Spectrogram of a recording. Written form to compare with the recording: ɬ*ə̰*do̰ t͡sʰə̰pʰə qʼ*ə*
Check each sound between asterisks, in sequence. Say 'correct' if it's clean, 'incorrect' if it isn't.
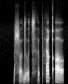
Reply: incorrect, incorrect

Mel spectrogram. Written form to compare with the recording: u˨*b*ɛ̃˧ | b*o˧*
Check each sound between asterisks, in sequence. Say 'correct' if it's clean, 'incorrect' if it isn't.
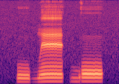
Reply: correct, correct

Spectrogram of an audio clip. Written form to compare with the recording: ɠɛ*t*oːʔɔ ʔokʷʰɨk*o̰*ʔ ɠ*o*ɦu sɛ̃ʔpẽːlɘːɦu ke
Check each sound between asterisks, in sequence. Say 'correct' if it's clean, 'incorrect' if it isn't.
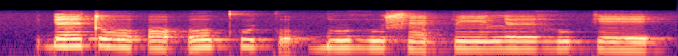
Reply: correct, correct, incorrect

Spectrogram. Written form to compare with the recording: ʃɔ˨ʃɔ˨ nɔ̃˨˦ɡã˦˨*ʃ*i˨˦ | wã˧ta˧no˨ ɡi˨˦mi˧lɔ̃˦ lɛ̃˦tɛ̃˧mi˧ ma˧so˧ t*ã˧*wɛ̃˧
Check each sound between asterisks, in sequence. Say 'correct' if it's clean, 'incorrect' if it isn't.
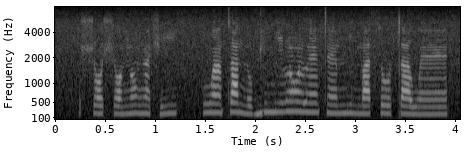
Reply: correct, incorrect

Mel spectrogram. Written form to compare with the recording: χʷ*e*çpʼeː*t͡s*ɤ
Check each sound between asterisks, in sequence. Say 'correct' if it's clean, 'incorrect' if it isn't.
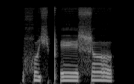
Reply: correct, incorrect

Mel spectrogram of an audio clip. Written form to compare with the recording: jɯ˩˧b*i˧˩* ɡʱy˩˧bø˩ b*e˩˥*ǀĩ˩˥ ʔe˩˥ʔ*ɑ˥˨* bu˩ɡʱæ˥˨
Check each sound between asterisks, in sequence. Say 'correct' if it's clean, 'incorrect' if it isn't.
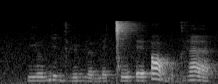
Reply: correct, incorrect, correct

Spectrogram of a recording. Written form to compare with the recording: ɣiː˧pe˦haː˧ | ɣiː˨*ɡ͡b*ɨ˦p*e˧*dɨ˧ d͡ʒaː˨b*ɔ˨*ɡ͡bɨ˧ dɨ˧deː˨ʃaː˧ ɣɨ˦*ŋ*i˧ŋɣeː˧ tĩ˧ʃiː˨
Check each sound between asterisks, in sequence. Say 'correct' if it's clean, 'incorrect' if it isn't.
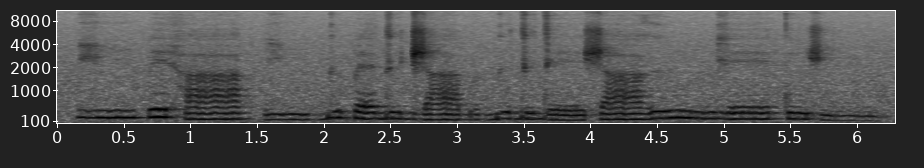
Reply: correct, incorrect, incorrect, correct

